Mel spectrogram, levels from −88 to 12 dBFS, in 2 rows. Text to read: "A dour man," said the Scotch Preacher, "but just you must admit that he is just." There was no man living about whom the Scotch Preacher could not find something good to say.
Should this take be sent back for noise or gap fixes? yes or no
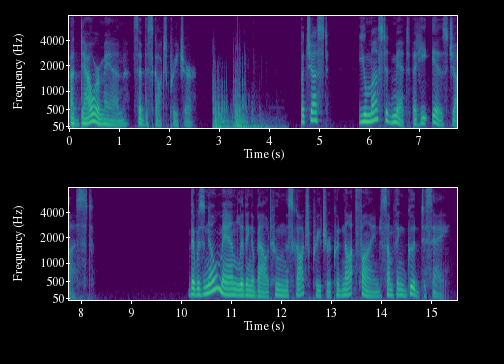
yes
